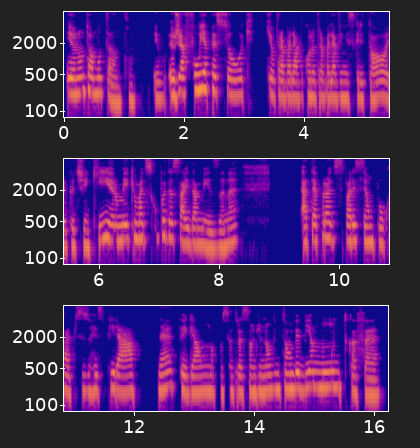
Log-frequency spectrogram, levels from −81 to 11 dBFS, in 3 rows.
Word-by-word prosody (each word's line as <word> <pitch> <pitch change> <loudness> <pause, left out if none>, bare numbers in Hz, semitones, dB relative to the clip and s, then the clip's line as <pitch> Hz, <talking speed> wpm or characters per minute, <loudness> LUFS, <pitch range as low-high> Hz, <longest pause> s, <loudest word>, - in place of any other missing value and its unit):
Eu 215 0 +7
não 220 +2 +2
tomo 220 -2 +3
tanto. 155 -5 -4 0.3
Eu 175 -1 -5
eu 205 - +5
já 220 +3 +7
fui 255 +5 +6
a 270 - +6
pessoa, 225 -5 +1
que 205 - -11 0.2
que - - -1
eu 200 - -3
trabalhava 185 -1 0
quando 190 0 -3
eu - - -3
trabalhava 185 -1 -2
em 180 - -1
escritório, 175 0 -1
que 180 - -6
eu 175 - -3
tinha 170 0 -2
que 210 - -7 0.2
ir, - - +4
era 215 -1 +1
meio 215 +1 +3
que 245 - -3
uma 235 0 +2
desculpa 250 +3 +1
de 255 -2 -2
eu - - 0
sair 200 -5 +3
da 190 0 -2
mesa, 165 -3 -2
né. 190 +5 -2 1.0
Até 220 - +3
para 245 +3 +1
espairecer 215 -2 +2
um 200 0 0
pouco, 195 -1 -5
"ai, 185 - 0
preciso 185 +2 -7
respirar, 185 0 -1 0.3
né, 210 +4 -2
pegar 180 -2 -1
uma 185 0 -4
concentração 180 +1 -4
de 180 +1 -2
novo", 190 +2 -2
então 200 0 -1
eu 200 - +3
bebia 215 +1 +3
muito 220 0 0
café, 165 -3 -3
190 Hz, 200 wpm, -24 LUFS, 180-215 Hz, 1.0 s, Eu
